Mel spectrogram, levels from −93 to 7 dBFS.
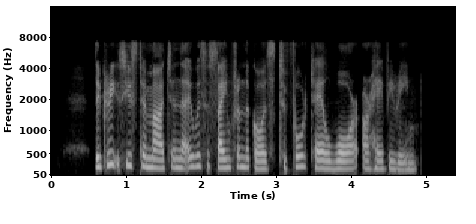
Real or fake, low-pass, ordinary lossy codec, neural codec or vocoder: fake; 7.2 kHz; none; codec, 16 kHz, 1 kbps, X-Codec, HuBERT features, trained on LibriSpeech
